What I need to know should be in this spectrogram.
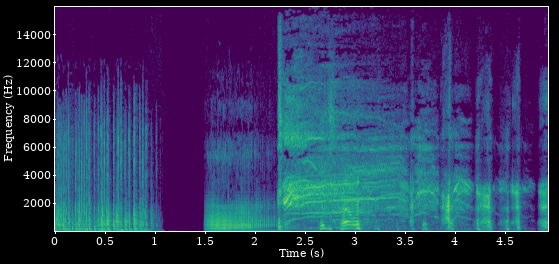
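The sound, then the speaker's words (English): A buzzy, raspy fart noise follows a short burst of noise and a brief silence, then people laugh and talk over the tail. “So a fart noise sounds when you sit on your dick?”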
